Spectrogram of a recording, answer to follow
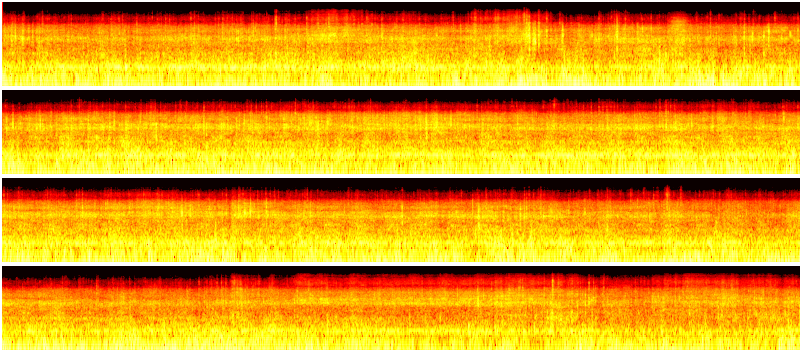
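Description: Wind rushing over the microphone of a mountain bike's on-board camera, mixed with knobby tyres rumbling and rattling over a dirt forest trail at speed. A few sharp knocks come from bumps early on.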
